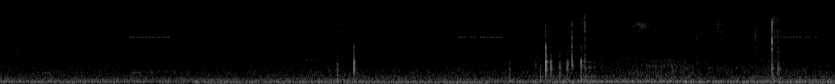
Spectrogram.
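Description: Quiet woodland with a few sharp snaps and crackles, a cluster of them about five and a half seconds in being the loudest, over a steady low hum. A brief high chirp comes twice.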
